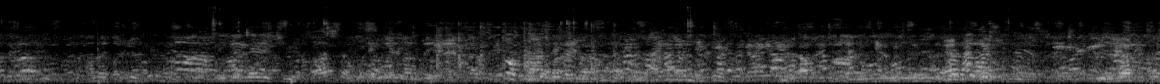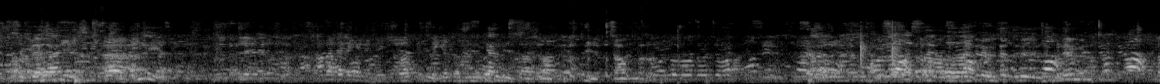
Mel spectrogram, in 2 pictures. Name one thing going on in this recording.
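Football players shout and call to each other across an open pitch outdoors.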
